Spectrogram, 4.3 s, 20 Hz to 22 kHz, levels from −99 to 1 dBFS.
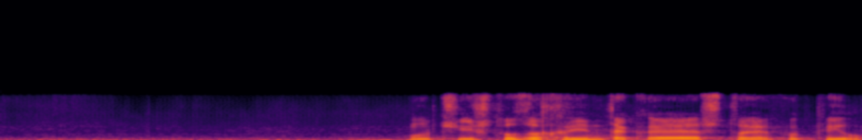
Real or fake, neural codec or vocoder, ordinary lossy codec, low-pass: fake; codec, 16 kHz, 4 kbps, X-Codec, HuBERT features, trained on general audio; none; 7.2 kHz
